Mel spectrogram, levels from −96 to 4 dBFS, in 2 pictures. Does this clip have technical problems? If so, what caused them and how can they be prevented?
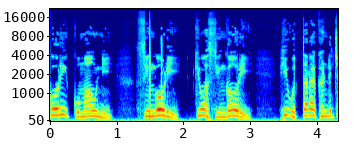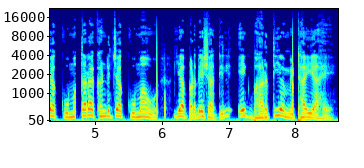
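Yes. Loud pops occur at 1.49 to 1.69 s (a pair, around 20 dB above the speech), at 5.92 to 6.06 s (a pair, around 15 dB up) and once at 7.95 to 7.97 s. They are likely voltage pulses from a plug, switch, static or driver glitch. Each appears as a tall spike in the waveform and a full-height vertical stripe on a spectrogram, with the speech continuing beneath. Secure connectors, avoid switching during capture and update audio drivers.

A stream segment is repeated right after "ही उत्तराखंडच्या": from 4.68 to 5.68 s the player replays about one second of speech, with a small blip at the jump back. On a spectrogram the same patterns appear twice in succession, joined by a thin vertical click. Deduplicating segments by sequence number in the player's queue would prevent this.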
